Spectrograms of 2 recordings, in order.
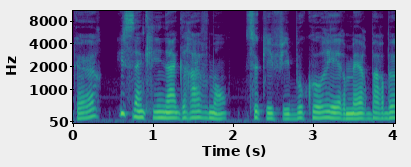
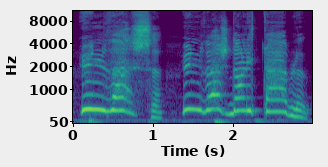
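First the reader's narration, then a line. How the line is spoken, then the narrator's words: Exclaiming. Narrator (French): s'écria Mère Barberin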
